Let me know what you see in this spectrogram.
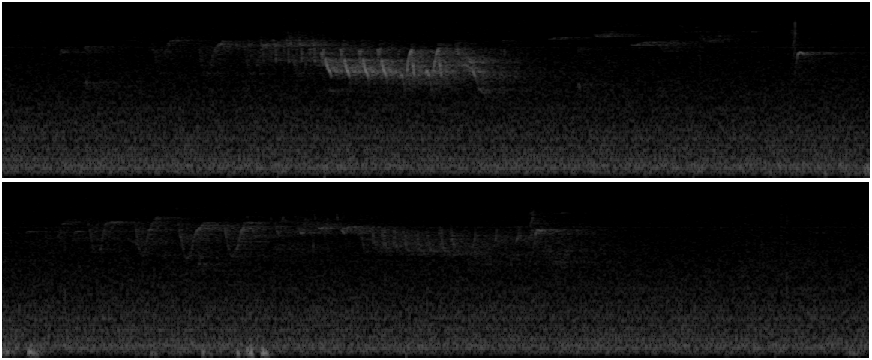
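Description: Near silence with faint birdsong: two short trilled phrases, about two seconds in and again about seven seconds in, over a low steady hum. A couple of soft low thumps in between.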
